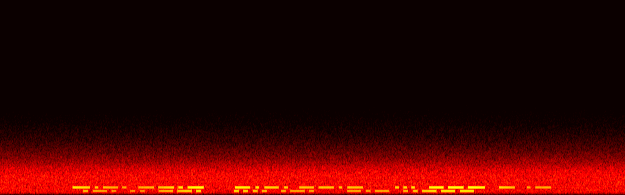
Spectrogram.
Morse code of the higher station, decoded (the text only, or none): CQ CQ SOTA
